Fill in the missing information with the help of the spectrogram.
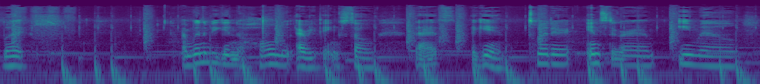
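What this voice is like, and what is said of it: Voice cutting in and out. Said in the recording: “my voice is going in and out, and I think it's because of allergies”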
